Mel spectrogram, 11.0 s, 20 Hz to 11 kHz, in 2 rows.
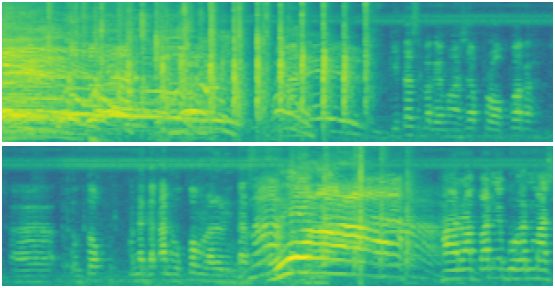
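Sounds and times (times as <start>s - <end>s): voices cheering: 0.0s - 3.7s, 8.0s - 10.0s
group clapping rhythmically: 0.0s - 3.8s.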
